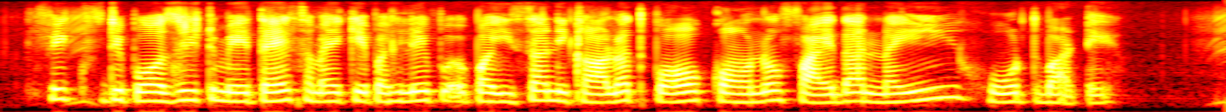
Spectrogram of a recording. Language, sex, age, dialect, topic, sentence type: Bhojpuri, female, 18-24, Northern, banking, statement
